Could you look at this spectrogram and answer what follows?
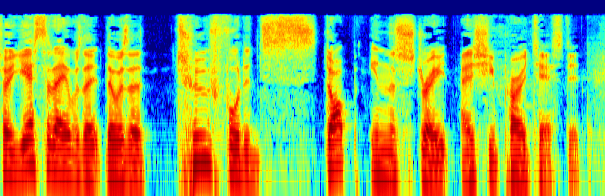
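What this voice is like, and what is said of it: Usual voice. Nothing is said of it.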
